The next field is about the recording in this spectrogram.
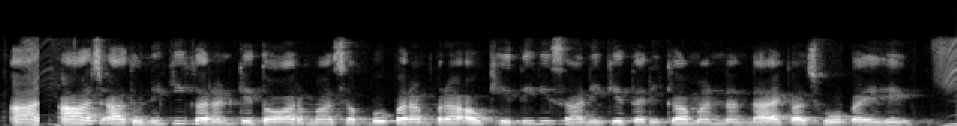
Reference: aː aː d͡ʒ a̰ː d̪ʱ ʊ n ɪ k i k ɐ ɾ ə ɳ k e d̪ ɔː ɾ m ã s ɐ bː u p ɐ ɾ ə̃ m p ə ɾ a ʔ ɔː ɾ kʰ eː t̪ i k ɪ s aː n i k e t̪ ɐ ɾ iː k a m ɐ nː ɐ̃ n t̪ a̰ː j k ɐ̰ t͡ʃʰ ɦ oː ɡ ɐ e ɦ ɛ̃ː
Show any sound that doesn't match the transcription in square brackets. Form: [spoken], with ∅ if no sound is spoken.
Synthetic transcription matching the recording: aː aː d͡ʒ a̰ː d̪ʱ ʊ n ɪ k i k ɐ ɾ ə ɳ k e d̪ ɔː ɾ m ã s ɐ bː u p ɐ ɾ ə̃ m p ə ɾ a ʔ ɔː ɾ kʰ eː t̪ i k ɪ s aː n i k e t̪ ɐ ɾ iː k a m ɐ nː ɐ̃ n [d̪] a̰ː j k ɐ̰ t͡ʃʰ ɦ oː ɡ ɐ e ɦ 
